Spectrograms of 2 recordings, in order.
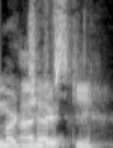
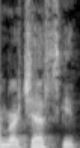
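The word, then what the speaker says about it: Marczewski: player types I I not sure how to pronounce his name but U Andre marki Andre marcheski thank you I I've been saying it wrong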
